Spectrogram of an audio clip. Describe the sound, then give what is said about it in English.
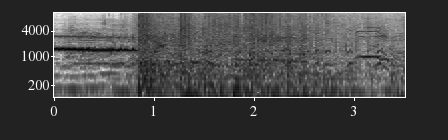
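A cannonball shell whistles in with a steady high tone, then lands in a sudden loud boom that breaks into a crashing, rumbling roar lasting a few seconds. “And there is the whistle of a shell. Uh-huh. And it's getting louder. Cannonball! Take cover!”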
